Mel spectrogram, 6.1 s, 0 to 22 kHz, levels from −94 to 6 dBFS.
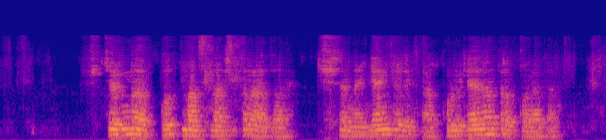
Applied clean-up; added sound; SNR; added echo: neural separator model SepFormer DNS4.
